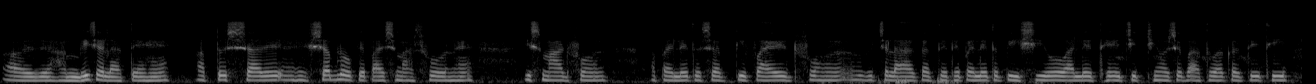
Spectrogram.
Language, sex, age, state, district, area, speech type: Hindi, female, 30-45, Uttar Pradesh, Hardoi, rural, spontaneous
